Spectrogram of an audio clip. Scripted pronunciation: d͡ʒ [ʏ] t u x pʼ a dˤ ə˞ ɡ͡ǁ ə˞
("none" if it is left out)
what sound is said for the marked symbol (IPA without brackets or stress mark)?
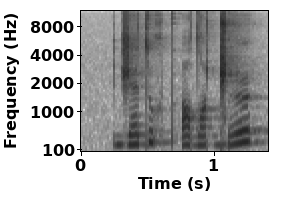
ɛ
